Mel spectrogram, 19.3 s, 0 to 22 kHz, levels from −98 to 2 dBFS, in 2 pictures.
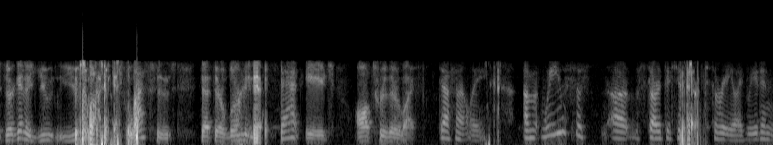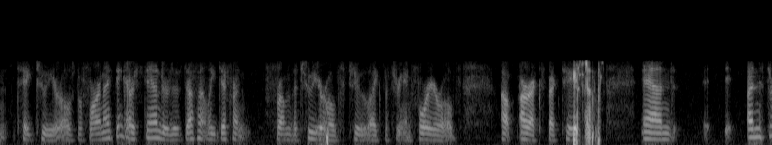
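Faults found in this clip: GSM full-rate codec throughout: buzzy, gravelly roughness, plainly audible, band roughly 200 Hz to 3.6 kHz. Pulse-excited vocal tract model at 13 kbps, thin excitation.

GSM bit errors at 0.94–1.77, 2.94–3.37, 6.02–6.27, 8.5–8.86, 13.62–13.79, 16.83–17.21 s: squawks, pops, gargling. Corrupted filter, pitch, gain values in decoder, worst stretch first.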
